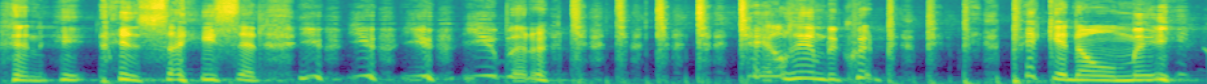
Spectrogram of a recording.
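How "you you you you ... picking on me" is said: hammed-up whiny sobbing stutter; whining and crying. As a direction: stammer it out like a tearful tattletale. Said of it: "He was all whining and a crying".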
